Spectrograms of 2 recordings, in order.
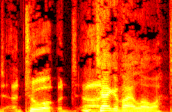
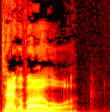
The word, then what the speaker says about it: Tagovailoa: Tagovailoa. – Tagovailoa, the starting quarterback for the Miami Dolphins.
